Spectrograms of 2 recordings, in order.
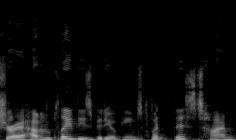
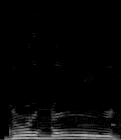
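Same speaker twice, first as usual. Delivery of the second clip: high dismissive; 11 semitones higher than usual. Real, not acted. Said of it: "repeated lower".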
